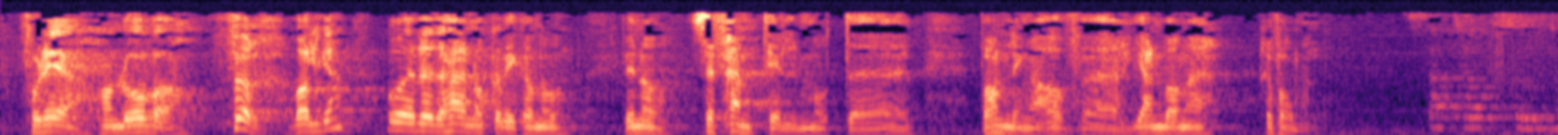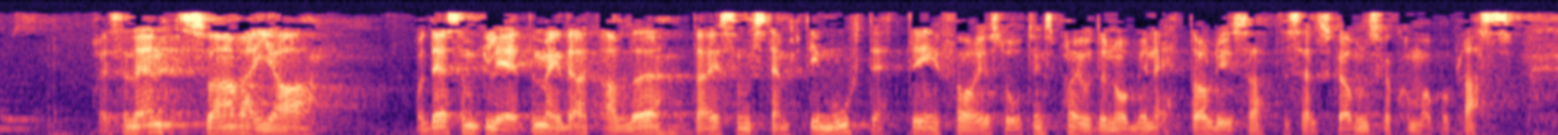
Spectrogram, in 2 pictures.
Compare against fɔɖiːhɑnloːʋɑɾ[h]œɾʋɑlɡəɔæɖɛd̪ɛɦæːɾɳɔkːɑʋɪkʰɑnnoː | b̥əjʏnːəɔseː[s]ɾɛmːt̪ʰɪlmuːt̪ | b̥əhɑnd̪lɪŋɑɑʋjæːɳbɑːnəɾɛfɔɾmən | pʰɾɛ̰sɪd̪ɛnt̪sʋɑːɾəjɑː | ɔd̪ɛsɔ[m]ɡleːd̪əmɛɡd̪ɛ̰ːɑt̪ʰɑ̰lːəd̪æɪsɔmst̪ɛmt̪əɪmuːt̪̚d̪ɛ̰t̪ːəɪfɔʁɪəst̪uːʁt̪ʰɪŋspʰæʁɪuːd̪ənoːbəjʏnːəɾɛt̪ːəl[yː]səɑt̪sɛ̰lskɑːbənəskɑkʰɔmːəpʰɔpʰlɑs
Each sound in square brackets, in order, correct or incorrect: incorrect: f, incorrect: f, correct, correct

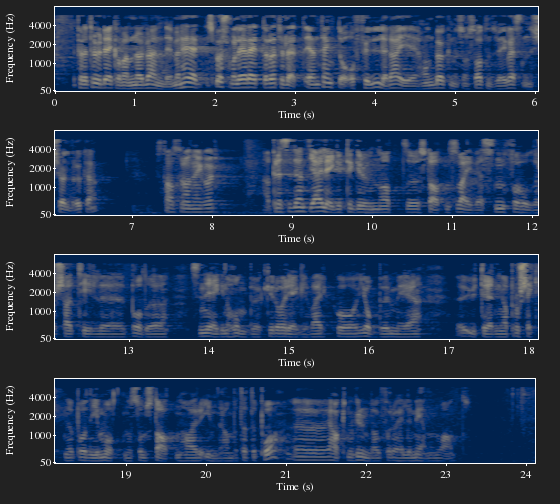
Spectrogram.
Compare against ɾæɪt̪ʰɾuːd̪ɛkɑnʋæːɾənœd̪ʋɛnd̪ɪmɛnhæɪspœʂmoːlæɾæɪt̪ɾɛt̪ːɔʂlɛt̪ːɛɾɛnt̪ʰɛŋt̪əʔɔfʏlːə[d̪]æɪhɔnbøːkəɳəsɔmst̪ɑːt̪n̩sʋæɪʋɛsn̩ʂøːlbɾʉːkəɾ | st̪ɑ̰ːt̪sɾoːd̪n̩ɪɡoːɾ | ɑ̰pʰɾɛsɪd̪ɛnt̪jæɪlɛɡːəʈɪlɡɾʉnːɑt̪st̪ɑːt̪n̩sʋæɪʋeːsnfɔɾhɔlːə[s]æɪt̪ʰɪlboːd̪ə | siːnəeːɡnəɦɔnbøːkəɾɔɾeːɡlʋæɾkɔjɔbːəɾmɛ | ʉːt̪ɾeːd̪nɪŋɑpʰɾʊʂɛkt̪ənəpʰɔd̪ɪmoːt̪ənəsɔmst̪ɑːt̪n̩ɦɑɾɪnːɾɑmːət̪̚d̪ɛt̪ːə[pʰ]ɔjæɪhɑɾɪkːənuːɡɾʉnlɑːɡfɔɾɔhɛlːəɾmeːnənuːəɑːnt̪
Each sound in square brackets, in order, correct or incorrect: correct, incorrect: ʂ, correct

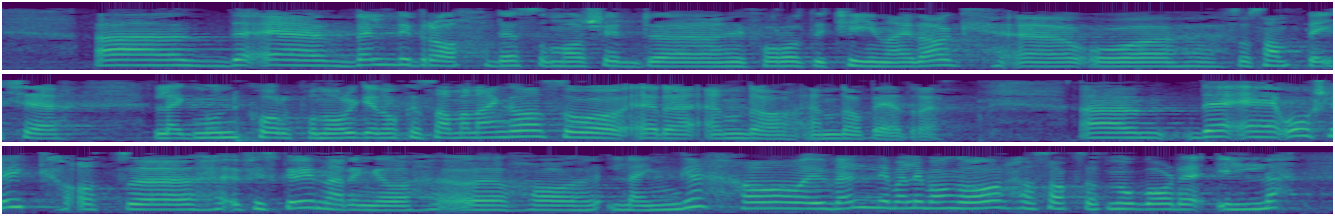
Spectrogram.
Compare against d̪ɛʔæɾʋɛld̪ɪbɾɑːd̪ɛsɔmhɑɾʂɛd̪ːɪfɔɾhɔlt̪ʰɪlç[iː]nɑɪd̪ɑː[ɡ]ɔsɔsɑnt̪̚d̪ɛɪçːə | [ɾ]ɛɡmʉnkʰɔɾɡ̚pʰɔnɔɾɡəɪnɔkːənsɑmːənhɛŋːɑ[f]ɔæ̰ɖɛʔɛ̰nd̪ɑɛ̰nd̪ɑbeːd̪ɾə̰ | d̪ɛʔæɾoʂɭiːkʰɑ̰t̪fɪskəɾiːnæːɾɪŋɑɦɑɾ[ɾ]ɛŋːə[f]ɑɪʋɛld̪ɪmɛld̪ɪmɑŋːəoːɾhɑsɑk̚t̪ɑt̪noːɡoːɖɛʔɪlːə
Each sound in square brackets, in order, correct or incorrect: correct, correct, incorrect: l, incorrect: s, incorrect: l, incorrect: h

